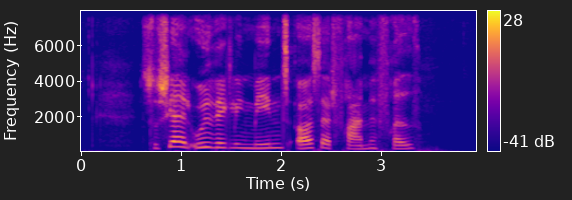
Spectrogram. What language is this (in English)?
Danish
